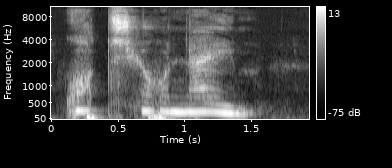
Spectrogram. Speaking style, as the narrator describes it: Daisy whispered

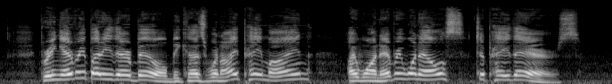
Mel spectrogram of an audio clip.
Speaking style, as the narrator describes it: he yells yet again

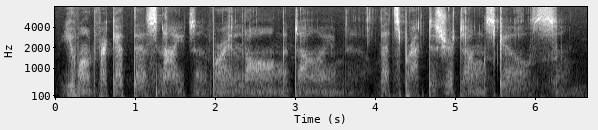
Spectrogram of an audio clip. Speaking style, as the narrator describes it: whispered into my ear

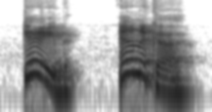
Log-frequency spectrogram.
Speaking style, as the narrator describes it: shouted a familiar voice

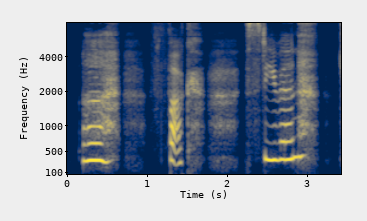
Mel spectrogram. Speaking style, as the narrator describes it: Janet whimpered

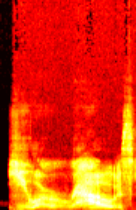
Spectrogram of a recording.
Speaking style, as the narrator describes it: he growled

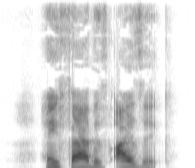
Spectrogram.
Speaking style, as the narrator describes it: Isaac says happily

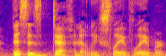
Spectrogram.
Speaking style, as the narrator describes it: grunted Mike

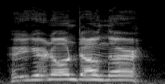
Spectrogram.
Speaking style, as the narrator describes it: Jürgen is shouting down to you

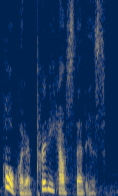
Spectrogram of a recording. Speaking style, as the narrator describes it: exclaim

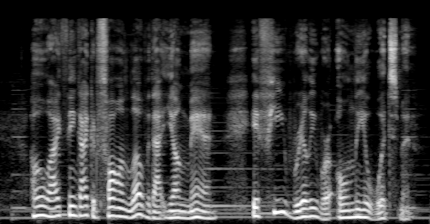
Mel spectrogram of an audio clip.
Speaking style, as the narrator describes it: She gave a long sigh and confided to her serving maid

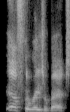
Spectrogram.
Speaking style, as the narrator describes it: laugh and say

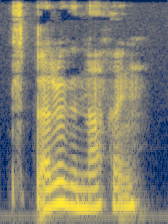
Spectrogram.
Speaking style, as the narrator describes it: Harry said quietly

